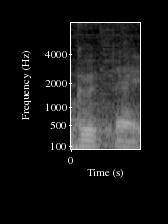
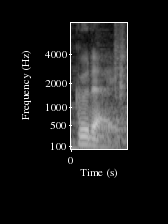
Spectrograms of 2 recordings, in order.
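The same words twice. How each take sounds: First: Both words are said fully and separately. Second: The words are clipped into one short word. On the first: "as in American English, we say hello or good day" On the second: "in Australian we say a little bit shorter version"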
